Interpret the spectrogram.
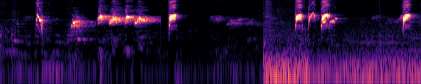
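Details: Red-whiskered bulbul female lure song used to excite males into singing: a run of warbled, slightly buzzy phrases held for over a second, a short quiet gap, then several bright rising notes over low background noise.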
